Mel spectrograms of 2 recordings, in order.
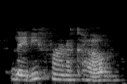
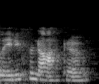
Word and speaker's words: Lady Fernaco: She is Lady Fernico, not Lady Fernaco. Lady Fernico. As often mispronounced on other podcasts, she is Lady Fernico on Ravelry and on Plurk.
